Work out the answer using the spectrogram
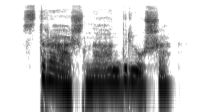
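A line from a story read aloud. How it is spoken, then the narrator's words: Quiet frightened exclamation. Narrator (Russian): тихо воскликнула мать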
